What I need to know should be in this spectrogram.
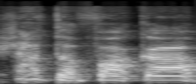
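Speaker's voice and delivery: put-on yell, high, loud, slow. Speaker retells the dad on the phone yelling at someone honking: retelling dad's yell. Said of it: "now he's like yelling in my ear".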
